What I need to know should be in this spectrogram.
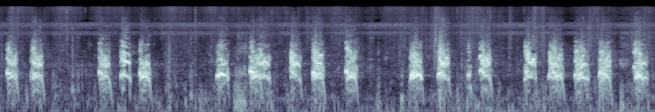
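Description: A wild animal calls out in loud, short, repeated bursts close by.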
